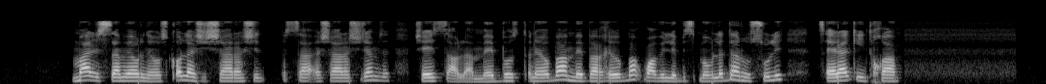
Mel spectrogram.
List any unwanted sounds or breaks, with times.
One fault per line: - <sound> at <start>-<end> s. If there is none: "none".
none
